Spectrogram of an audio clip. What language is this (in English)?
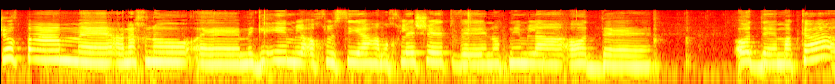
Hebrew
